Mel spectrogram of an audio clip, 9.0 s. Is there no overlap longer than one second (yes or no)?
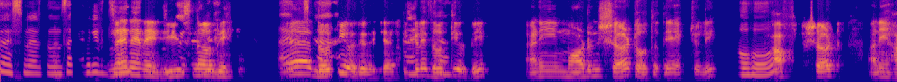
no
